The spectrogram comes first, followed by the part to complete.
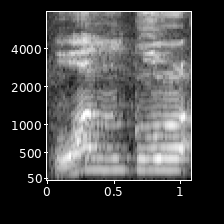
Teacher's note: را ساکن سے پہلے کاف پر پیش ہے تو را کو پورے موٹا پڑھیں گے۔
